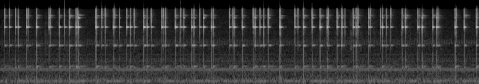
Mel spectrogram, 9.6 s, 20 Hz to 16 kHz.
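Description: Long acrylic nails tap and scratch around the stem joint on the round, clear glass foot of an empty stemmed hurricane glass. About 49 quick, bright glassy clinks come in uneven bursts, each dying away almost at once, over a faint steady hum.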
